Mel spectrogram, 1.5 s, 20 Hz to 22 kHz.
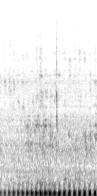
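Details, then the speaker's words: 2022 Yamaha NMAX idling with the microphone close, after replacing the connecting rod and piston: even low thumping pulses with no metallic knock. The earlier knocking is gone, confirming the connecting rod as the cause. "Oke guys, tidak ada suara trok-trok ya teman-teman. Jadi suara trok-trok sudah hilang ya teman-teman setelah diganti stang seher."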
